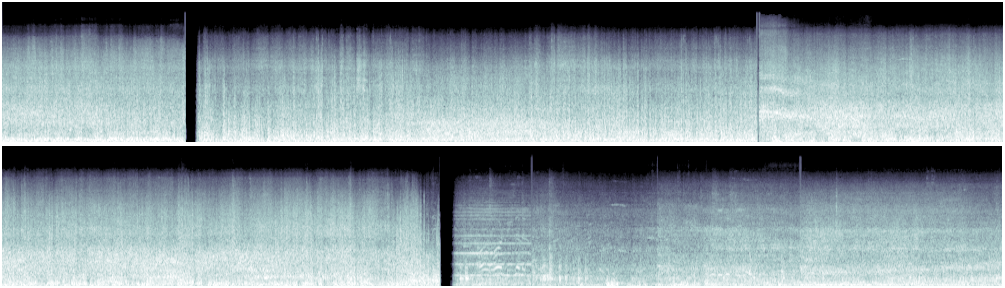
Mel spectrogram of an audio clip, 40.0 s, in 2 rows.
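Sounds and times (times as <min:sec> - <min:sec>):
wind rushing: 0:00.0 - 0:29.6, 0:30.2 - 0:40.0
passenger train rushing past: 0:00.0 - 0:40.0.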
